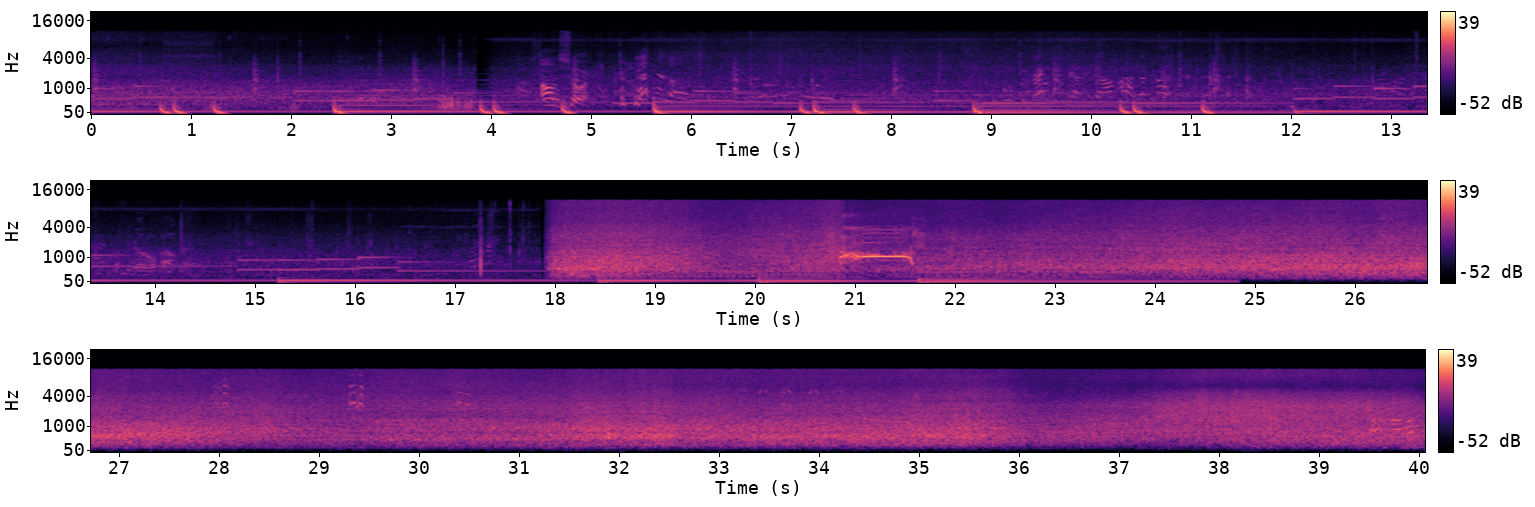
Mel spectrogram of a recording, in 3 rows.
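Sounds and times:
ocean surf breaking on sand: 17.9 - 40.0.

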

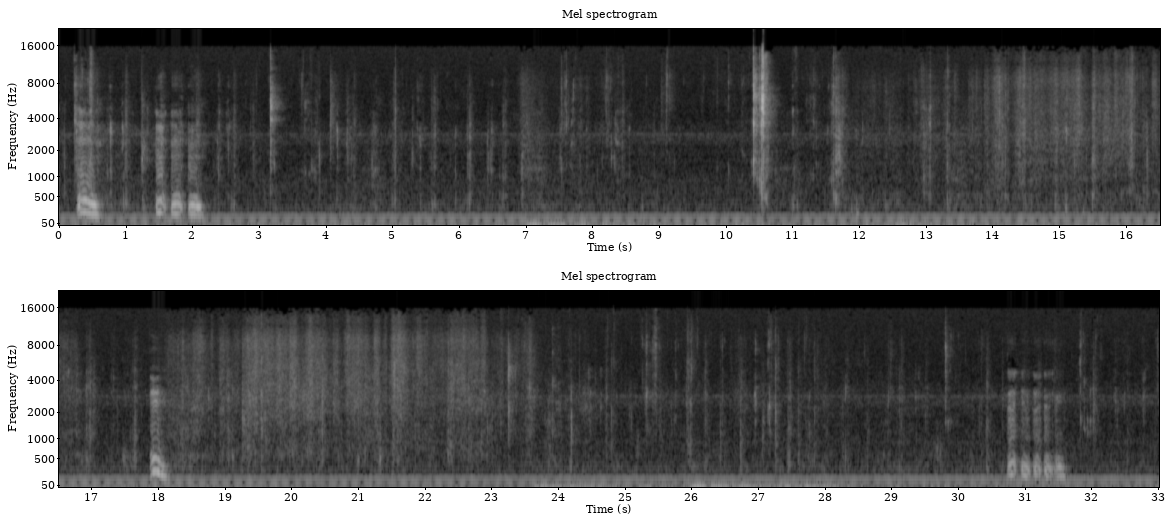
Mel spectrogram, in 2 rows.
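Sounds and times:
person humming mm: 0.2 - 0.8, 1.4 - 2.2, 17.8 - 18.5, 30.7 - 31.7
taco shell crunching: 2.4 - 30.5
paper napkin rustling: 12.1 - 16.9, 18.2 - 24.1.

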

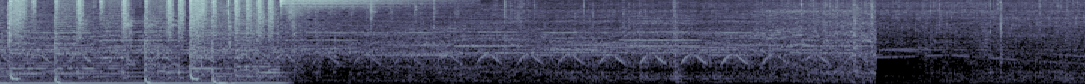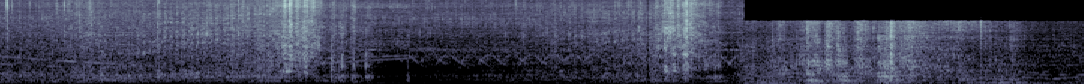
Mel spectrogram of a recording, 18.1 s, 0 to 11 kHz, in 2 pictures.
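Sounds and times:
electronic siren: 2.4 - 9.1
toy electric motor whirring: 5.1 - 15.3.

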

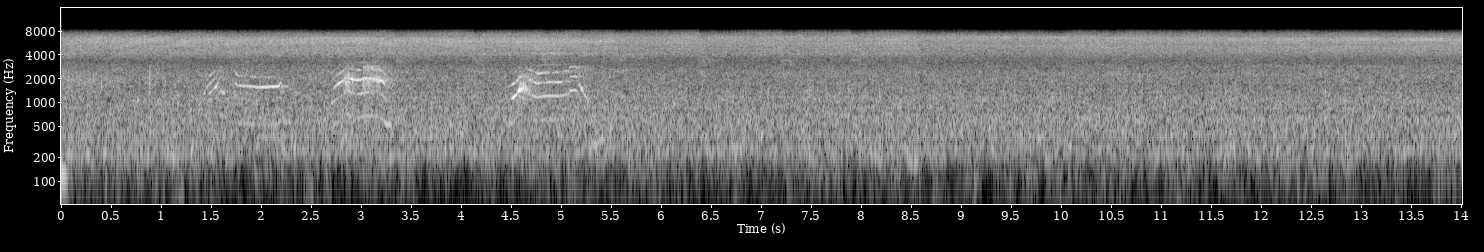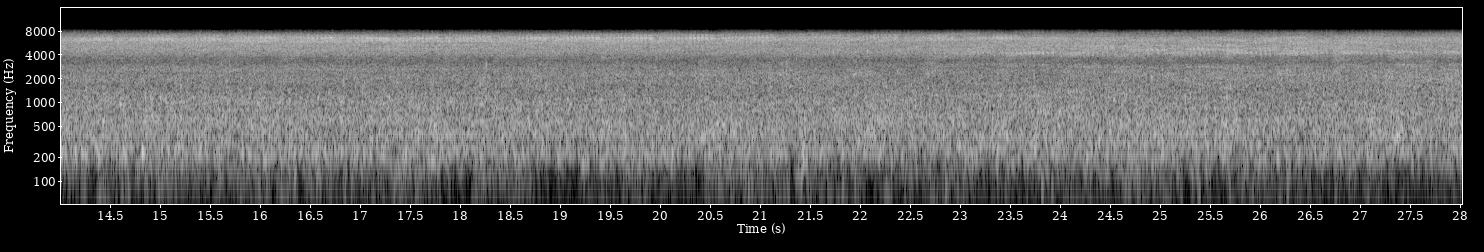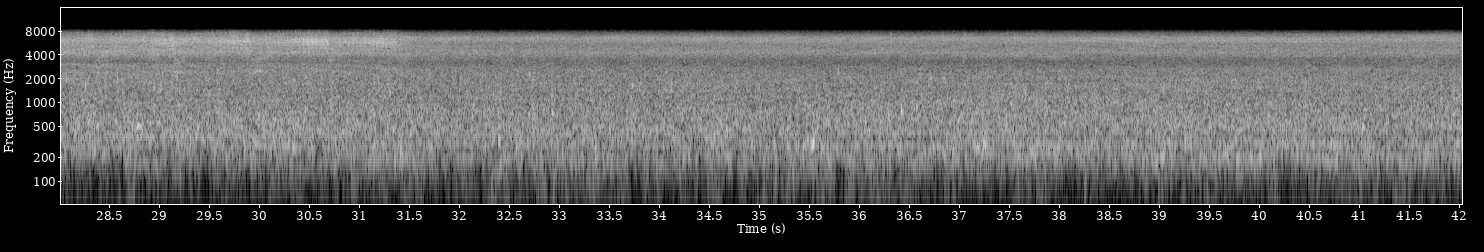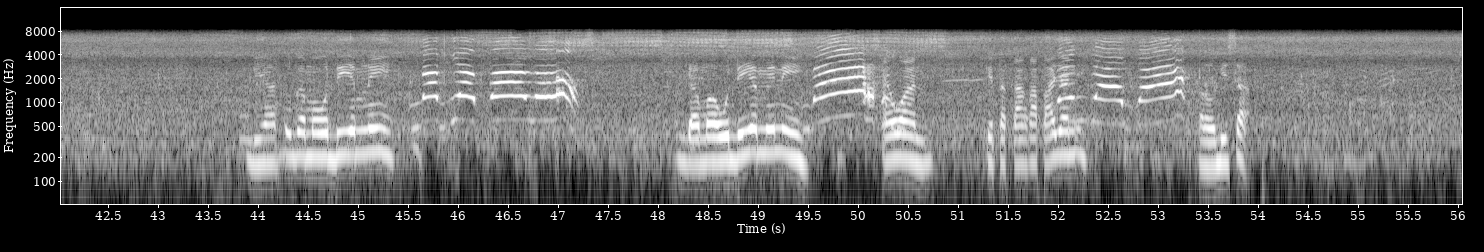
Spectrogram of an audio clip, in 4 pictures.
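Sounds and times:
stream flowing over rocks: 0.0 - 56.0.

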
